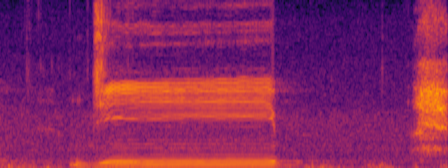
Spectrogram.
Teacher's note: دیکھیں جیم کو کھینچ کر پڑھیں گے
